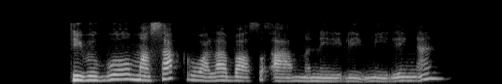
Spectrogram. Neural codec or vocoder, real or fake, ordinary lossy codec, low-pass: codec, 16 kHz in and 24 kHz out, 0.4 kbps, LongCat-Audio-Codec, fine tuned four codebook decoder; fake; Opus, 24 kbps; 7.2 kHz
